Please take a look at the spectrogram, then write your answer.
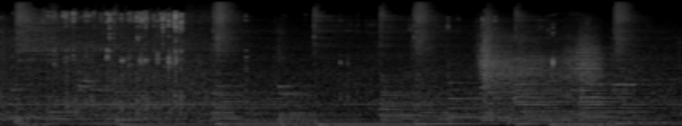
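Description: Milk, sugar and vanilla extract poured into a container for vanilla iced coffee, a steady liquid stream with dripping and sloshing that runs throughout at close range, no talk.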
